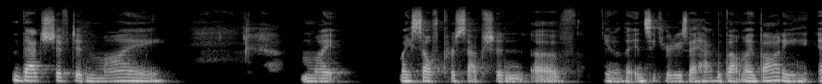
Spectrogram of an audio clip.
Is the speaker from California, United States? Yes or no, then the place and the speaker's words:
yes; Orange County, California, United States; I was born and raised in Orange County, and my folks were from Vietnam, and they immigrated here in the 80s.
